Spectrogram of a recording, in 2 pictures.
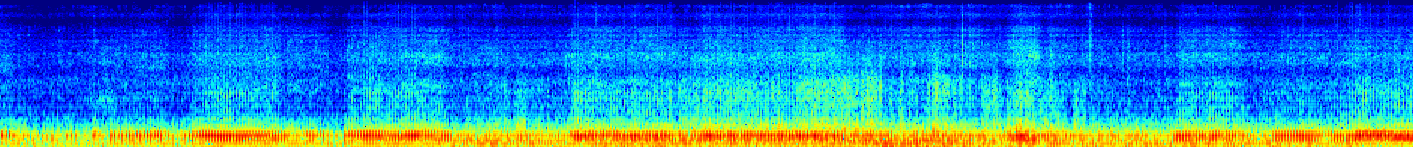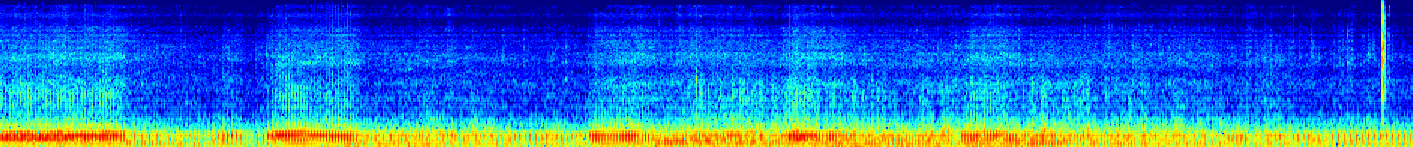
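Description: A motorbike engine drones and revs up and down.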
